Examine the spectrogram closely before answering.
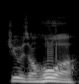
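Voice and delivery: loud mock mobster Italian-American line; hammed-up Italian-American, punched loud on the last word; mock Italian-American accent. Mimicking a Sopranos line.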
